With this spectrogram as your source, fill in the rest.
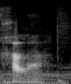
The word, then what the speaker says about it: halar: La h només es pronuncia, de manera aspirada, en certes onomatopeies, per exemple, per representar el riure: ha! ha! ha!; en el verb halar, que, col·loquialment, vol dir menjar; i en mots d’origen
